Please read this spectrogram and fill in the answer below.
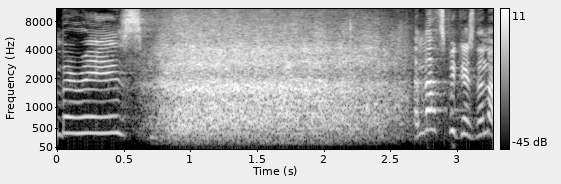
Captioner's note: audience laughs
